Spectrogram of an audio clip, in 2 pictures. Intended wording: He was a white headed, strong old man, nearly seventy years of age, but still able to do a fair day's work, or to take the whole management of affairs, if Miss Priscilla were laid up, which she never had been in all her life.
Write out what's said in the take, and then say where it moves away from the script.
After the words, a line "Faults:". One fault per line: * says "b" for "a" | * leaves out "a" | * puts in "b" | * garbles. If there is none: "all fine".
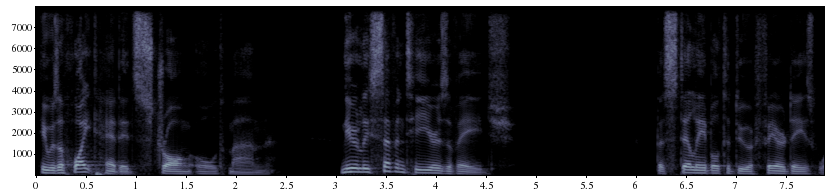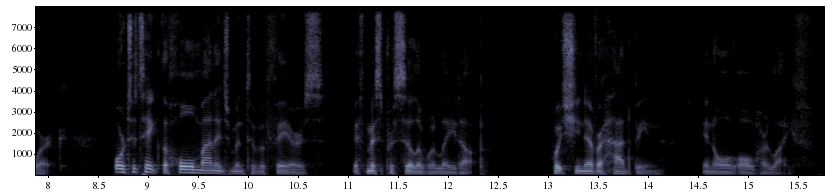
He was a white headed, strong old man, nearly seventy years of age, but still able to do a fair day's work, or to take the whole management of affairs, if Miss Priscilla were laid up, which she never had been in all all her life.
Faults:
* puts in "all"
